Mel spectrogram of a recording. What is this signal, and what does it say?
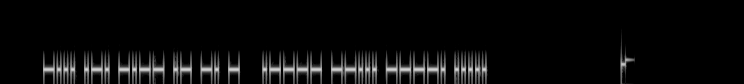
Morse code, heard as a keyed tone, about 34 wpm, 700 Hz. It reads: BRYANT 1795
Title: CWT Exchange 35wpm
